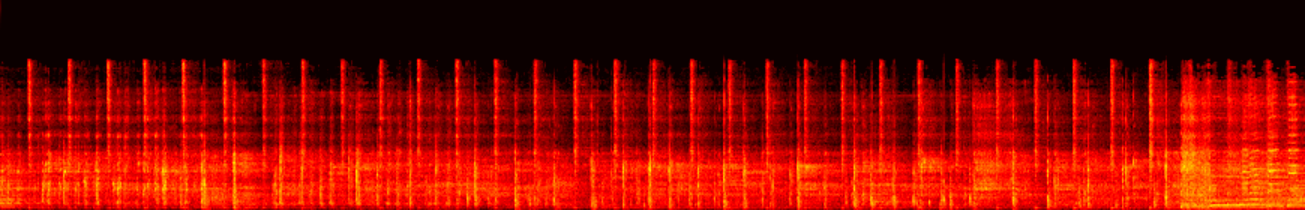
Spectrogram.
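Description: Music driven by rapid, dense percussive taps and clicks, like wood blocks or hard-soled footwork, with no clear melody above it.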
